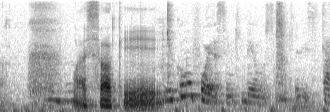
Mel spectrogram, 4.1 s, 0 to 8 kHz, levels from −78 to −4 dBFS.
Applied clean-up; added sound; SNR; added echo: none; none; none; none.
